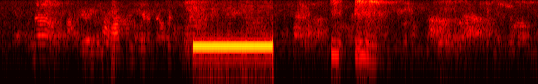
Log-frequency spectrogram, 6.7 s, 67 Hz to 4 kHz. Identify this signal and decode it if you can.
Ringback tone (Europe, 425 Hz), with speech.
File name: out- -2019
